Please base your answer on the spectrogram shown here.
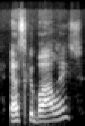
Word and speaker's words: Escobales: Escobales, is that the correct pronunciation? Yeah, you got it.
